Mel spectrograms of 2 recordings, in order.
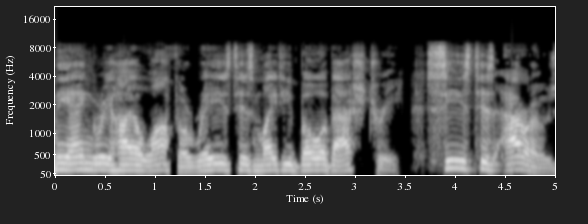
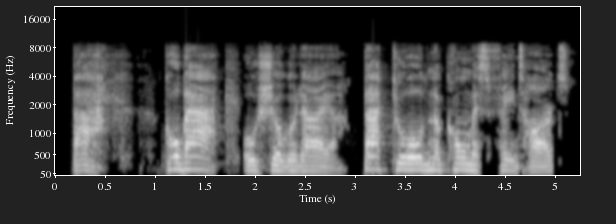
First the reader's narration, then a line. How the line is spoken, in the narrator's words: they answered, hissing fiercely, with their fiery breath made answer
